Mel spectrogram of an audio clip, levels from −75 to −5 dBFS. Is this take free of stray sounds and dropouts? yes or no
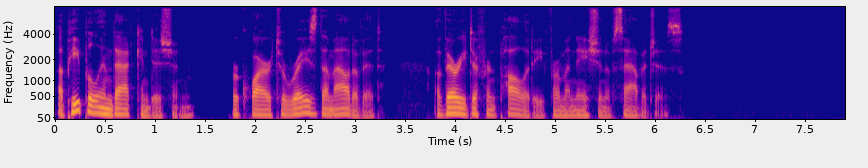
yes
